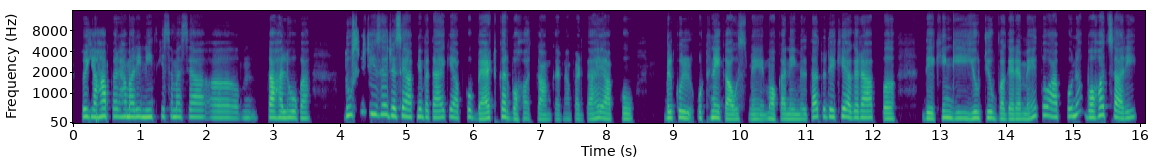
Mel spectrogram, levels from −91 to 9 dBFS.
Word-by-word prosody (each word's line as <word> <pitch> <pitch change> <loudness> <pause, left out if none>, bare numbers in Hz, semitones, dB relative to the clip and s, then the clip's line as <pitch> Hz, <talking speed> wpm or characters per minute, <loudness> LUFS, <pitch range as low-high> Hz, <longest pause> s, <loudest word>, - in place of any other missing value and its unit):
तो - - +4
यहाँ 230 +1 +4
पर 240 - -1
हमारी 230 0 +3
नींद 225 0 +4
की 240 - -4
समस्या 225 -1 -2
अ, 200 -3 -4 0.4
का 205 - +8
हल 200 0 +2
होगा। 190 -2 -1 0.5
दूसरी 290 +8 0
चीज़ 310 -3 +1
है 305 - +3
जैसे 255 -1 +3
आपने 230 +1 +2
बताया 210 -1 0
कि 225 +2 -4
आपको 210 +3 -2
बैठकर 190 +6 +2
बहुत 170 0 -4
काम 155 -1 -2
करना 160 +1 -12
पड़ता 160 0 -6
है, 190 +3 0
आपको 165 0 -1 0.5
बिल्कुल 195 0 +2
उठने 200 +1 +2
का 165 -4 +3
उसमें 155 0 -4
मौका 165 0 -1
नहीं 160 0 -1
मिलता। 160 +8 -1
तो 235 0 -5
देखिए 235 +1 +1
अगर 205 0 +2
आप 200 -4 +1 0.5
देखेंगी 180 +1 0
यूट्यूब 190 -1 +1
वग़ैरह 165 0 +1
में 170 +10 -1
तो 280 - +2
आपको 235 0 0
ना 290 +8 +1
बहुत 265 +7 +3
सारी 205 -1 +1
200 Hz, 170 wpm, -25 LUFS, 170-230 Hz, 0.5 s, का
